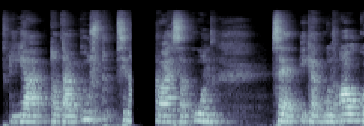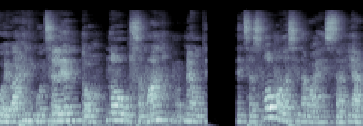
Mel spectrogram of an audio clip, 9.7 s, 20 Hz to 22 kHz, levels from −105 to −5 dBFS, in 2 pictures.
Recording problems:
off-mic speech; far
room echo; slight; dies away in 0.4 s
audio cutting out; at 2 s and at 7.5 s

